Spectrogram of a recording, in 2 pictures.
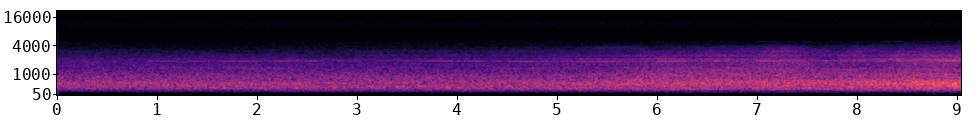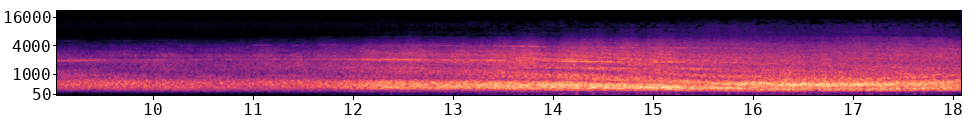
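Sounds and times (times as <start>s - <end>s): thin high whine: 0.0s - 8.0s
jet engines rumbling: 0.0s - 18.0s.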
